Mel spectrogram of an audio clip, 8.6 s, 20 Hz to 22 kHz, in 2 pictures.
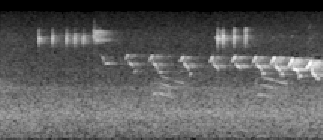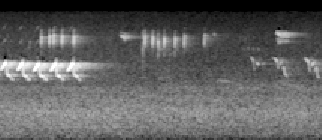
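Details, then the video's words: Woodlark singing a series of sweet, liquid notes that quickens and swells into a fluty rolling trill. At about second 2 a Eurasian skylark's chirruping migration flight call is also heard. "Zingende Boomleeuwerik"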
